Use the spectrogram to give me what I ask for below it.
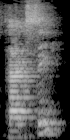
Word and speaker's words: TCSI: I feature so obviously TCS I pronounce taxi is a new feature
